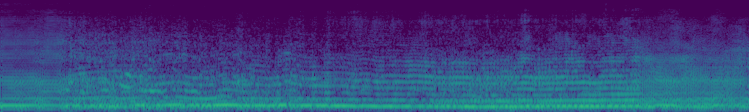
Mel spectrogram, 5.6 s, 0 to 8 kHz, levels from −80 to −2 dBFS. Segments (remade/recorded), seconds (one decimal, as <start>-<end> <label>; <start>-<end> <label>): 0.0-0.5 remade; 0.5-4.8 recorded; 4.8-5.6 remade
